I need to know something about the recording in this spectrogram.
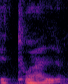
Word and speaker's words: étoiles: And then we've got the plural, les étoiles. Liaison between the S in les and the initial E. We've got an accent aigu, which makes it an E sound at the beginning of étoile.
